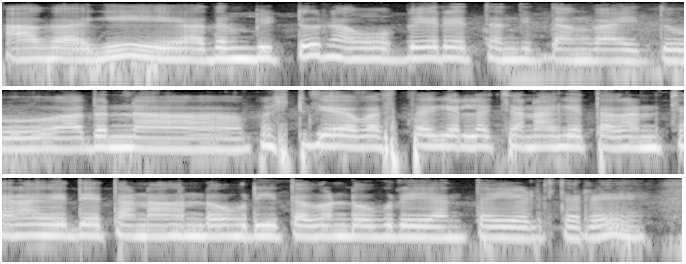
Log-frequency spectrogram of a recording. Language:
Kannada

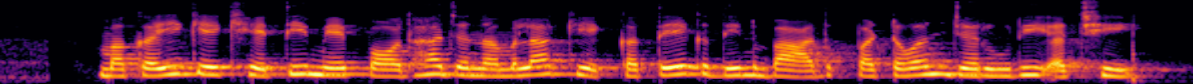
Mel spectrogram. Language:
Maithili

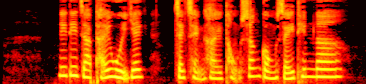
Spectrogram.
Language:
Cantonese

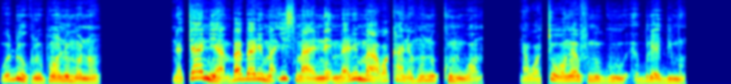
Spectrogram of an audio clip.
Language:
Akan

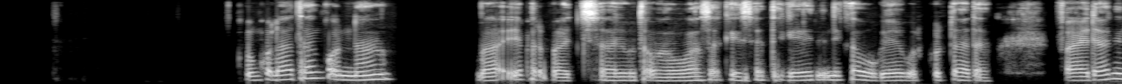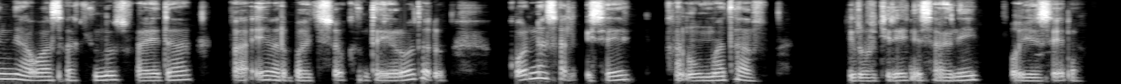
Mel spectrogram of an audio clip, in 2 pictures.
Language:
Oromo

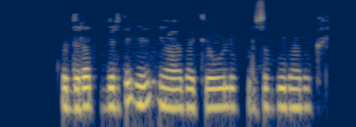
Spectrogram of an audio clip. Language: Pashto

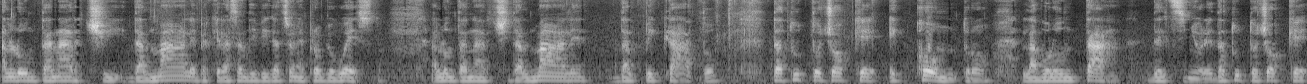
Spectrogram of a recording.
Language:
Italian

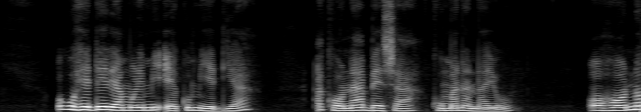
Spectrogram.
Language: Kikuyu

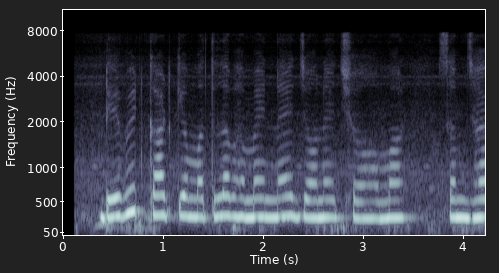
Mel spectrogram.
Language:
Maithili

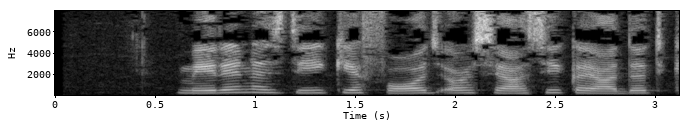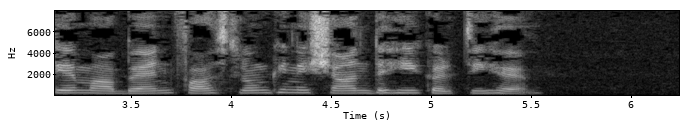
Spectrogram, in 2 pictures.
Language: Urdu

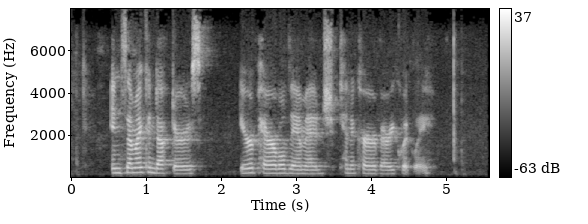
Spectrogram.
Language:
English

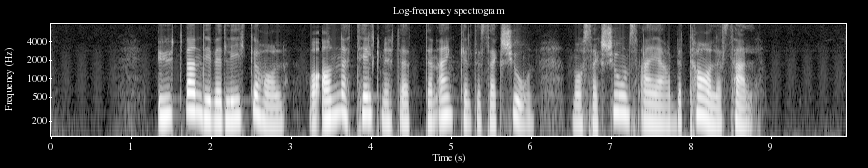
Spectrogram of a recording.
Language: Norwegian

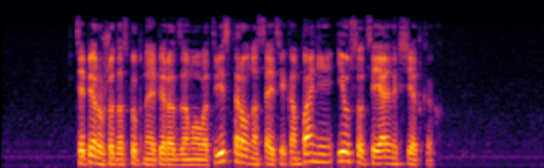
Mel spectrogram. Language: Belarusian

